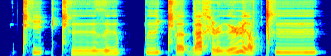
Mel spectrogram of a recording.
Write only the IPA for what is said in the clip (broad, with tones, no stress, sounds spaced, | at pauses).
cʰ i˧˥ k cʰ ɨː˩ ð ɨ˩˥ pː ɨ˧˥ cʰ ɐ˩ ɡ a˧˥ x ɭ ɨː˩˥ ɭ i˩˥ lˠ ǀʰ ɨː˥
